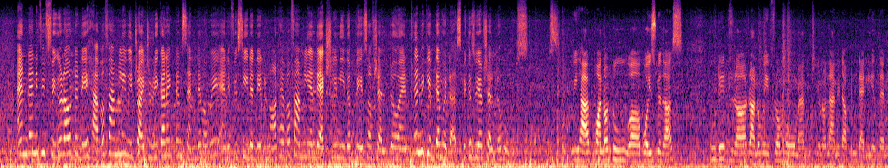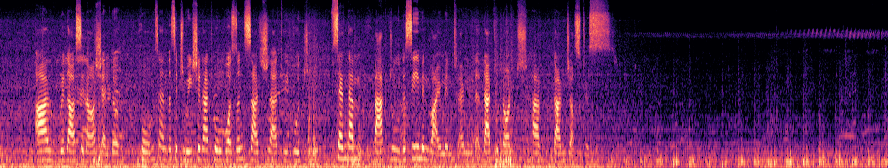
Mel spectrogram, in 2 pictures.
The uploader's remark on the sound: Journey 1300km to the Street Child Cricket World Cup, India 2023….by train. You'll hear the sounds of the train.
